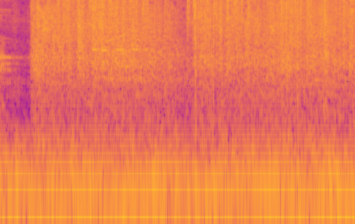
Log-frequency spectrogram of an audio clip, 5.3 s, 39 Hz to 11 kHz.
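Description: Turret gunfire in a heavily modded Fallout 4 survival run rattles in dense, continuous bursts from several directions, loud and close, with booming impacts layered under the steady rapid fire and no talking.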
